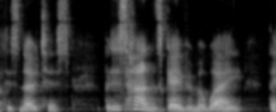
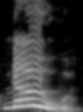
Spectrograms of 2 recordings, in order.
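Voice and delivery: high, loud, emphatic denial; vehement; 11 semitones higher, 15 dB louder than usual. A narrator's reading. Boy denying he asked an older student, vehemently. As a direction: burst out with it forcefully. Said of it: "said Harry vehemently".

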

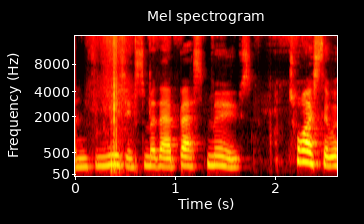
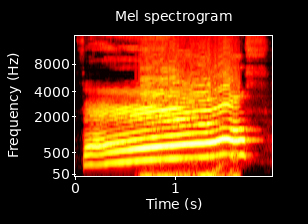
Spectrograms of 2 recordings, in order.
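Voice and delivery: loud high scream of excitement; 10 semitones higher, 21 dB louder than usual. A narrator's reading. Bagman screams to the crowd that the match has begun. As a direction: yell the start to the stadium. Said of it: "screamed Bagman".

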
